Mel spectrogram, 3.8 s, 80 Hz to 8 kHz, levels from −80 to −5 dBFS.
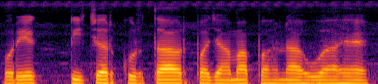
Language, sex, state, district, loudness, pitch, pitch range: Hindi, male, Jharkhand, Deoghar, -18 LUFS, 120 Hz, 115-125 Hz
